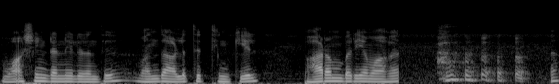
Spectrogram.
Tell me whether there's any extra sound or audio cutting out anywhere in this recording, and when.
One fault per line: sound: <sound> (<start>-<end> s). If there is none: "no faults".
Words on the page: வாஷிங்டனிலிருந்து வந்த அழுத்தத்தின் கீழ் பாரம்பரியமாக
sound: laugh (4.4-5.3 s)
